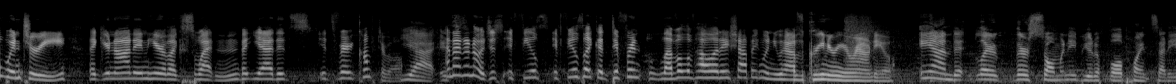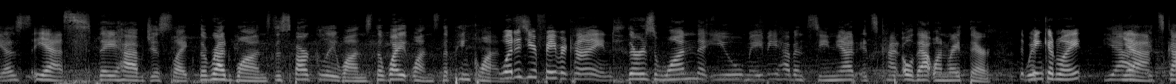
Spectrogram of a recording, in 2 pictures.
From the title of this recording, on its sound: Live at Plate and Paracel Holiday Market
